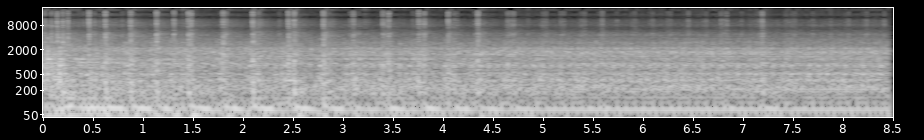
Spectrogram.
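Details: Caterpillar 3406E haul-truck diesel, rebuilt and re-engineered for a different application, first test run on the shop-floor stand after fuel priming with zero active codes: heavy chugging at a steady idle, even low rumble, no knock or miss; running fine.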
